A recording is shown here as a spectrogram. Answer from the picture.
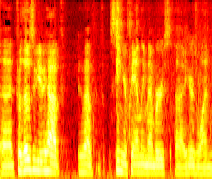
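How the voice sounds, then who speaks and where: A man speaks in an unremarkable speaking voice at medium pitch, with ordinary pitch variation and a moderate pace. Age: 50s. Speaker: fitness podcast co-host. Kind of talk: casual chat.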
